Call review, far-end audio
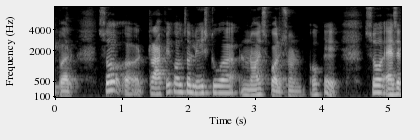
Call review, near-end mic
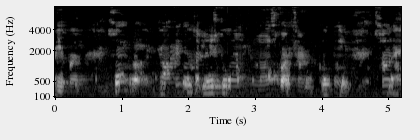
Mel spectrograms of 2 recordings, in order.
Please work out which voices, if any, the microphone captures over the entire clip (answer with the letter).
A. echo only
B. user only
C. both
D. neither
A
